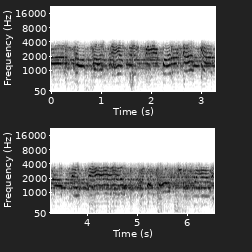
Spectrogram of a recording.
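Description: A song with a high, wavering singing voice over backing music.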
